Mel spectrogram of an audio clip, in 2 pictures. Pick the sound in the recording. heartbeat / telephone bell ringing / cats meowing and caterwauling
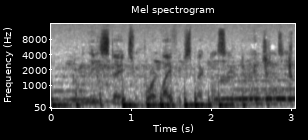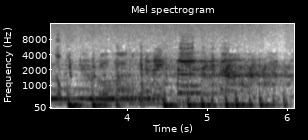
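heartbeat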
